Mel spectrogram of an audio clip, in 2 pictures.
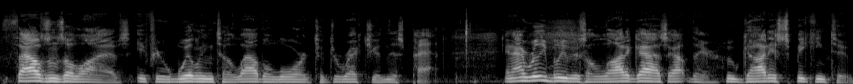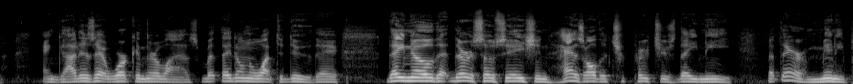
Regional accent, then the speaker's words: Kentucky, United States; You know, I grew up in Eastern Kentucky, and we in those days had pastors who would pastor three or four churches.

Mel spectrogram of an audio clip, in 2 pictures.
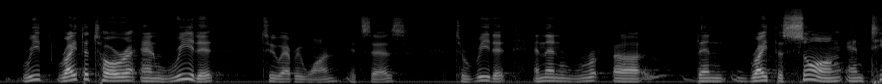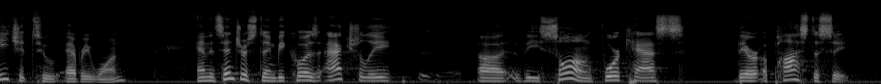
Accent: Philadelphia, Pennsylvania, United States; He asked me to come join him in Philadelphia, my hometown, and take him to the best cheesesteak venue.

